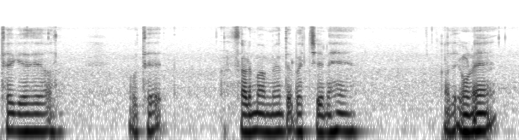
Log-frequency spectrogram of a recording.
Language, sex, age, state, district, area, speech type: Dogri, male, 30-45, Jammu and Kashmir, Reasi, rural, spontaneous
